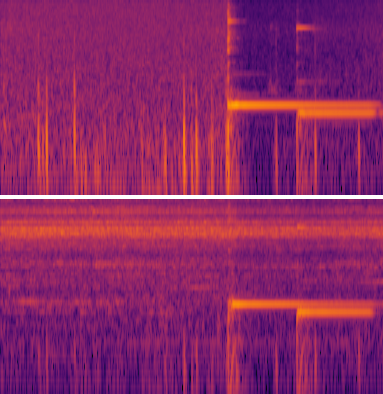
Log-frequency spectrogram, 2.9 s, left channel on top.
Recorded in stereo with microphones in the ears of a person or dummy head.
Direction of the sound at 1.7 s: 55° left (ahead or behind).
